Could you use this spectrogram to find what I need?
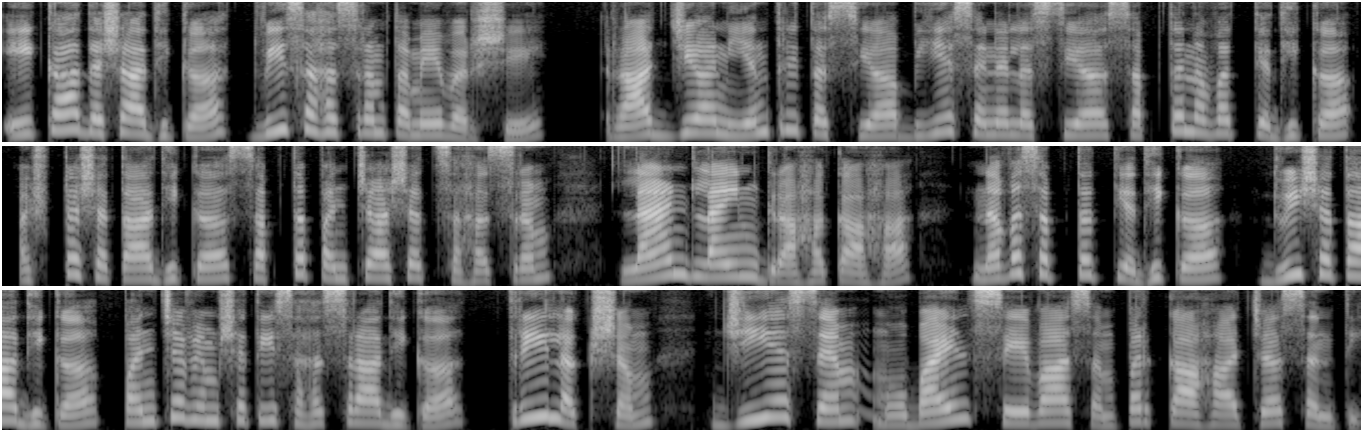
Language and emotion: Sanskrit, neutral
